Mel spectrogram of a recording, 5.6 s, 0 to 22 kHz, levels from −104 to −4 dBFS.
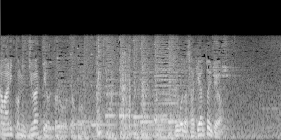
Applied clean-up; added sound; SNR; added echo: none; none; none; none.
